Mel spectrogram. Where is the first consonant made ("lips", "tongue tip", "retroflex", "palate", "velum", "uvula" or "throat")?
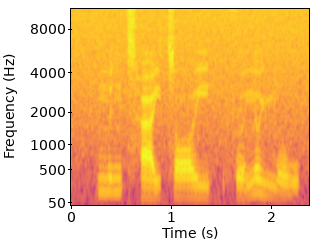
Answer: lips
